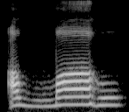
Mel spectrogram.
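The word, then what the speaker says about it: الله: Kalau lafaz Allah dibaca tafkhim atau tebal itu cara bacanya. Dah ya bukan lah tapi d Allahu huwallahu ayatullahi ya dibacanya tebal.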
